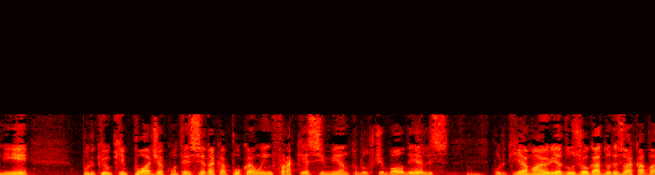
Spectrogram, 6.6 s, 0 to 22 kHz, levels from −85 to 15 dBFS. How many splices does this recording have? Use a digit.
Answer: 1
